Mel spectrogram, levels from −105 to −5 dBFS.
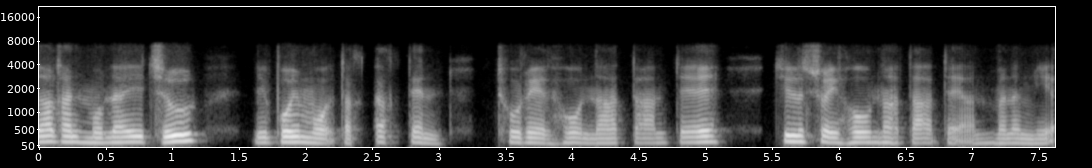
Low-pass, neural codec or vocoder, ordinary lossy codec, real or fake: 7.2 kHz; codec, 16 kHz, 0.8 kbps, ZipCodec; Opus, 32 kbps; fake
